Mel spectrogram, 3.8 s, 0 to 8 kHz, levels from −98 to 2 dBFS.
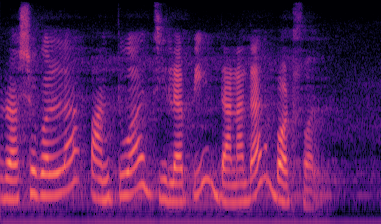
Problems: none marked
